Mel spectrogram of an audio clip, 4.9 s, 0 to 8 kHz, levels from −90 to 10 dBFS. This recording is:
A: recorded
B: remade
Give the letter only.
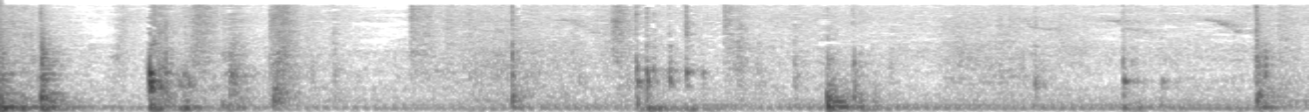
A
